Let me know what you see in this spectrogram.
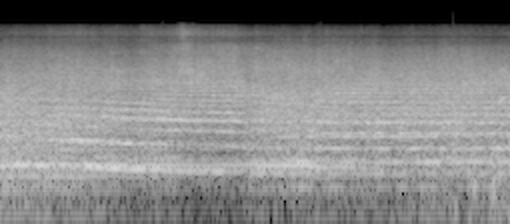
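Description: Car engine idling steadily, an even drone whose pitch sags slightly about two seconds in.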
